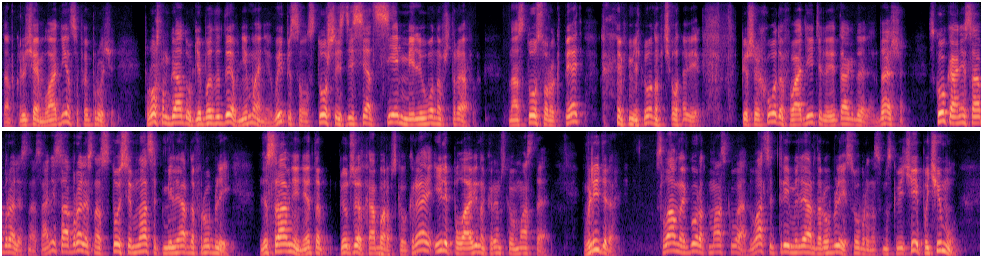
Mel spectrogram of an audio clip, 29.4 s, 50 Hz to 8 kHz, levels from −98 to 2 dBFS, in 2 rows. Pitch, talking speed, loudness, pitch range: 135 Hz, 120 wpm, -23 LUFS, 120-155 Hz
